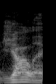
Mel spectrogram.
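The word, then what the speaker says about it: Djalia: brother Voodoo ashra said it's pronounced Jala ignore the D okay okay I probably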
